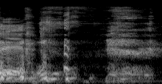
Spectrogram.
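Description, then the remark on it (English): A few harsh coughs in quick succession, loud and raspy, followed by a brief pause and a rougher, drawn-out throaty hack at the end. “Look, we just having a little cough going on.”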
